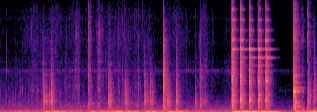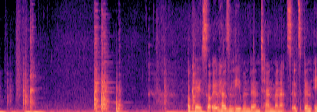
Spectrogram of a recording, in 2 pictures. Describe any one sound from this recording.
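A spatula scrapes and taps against a metal pan.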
